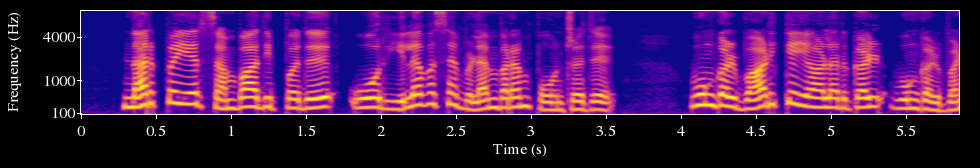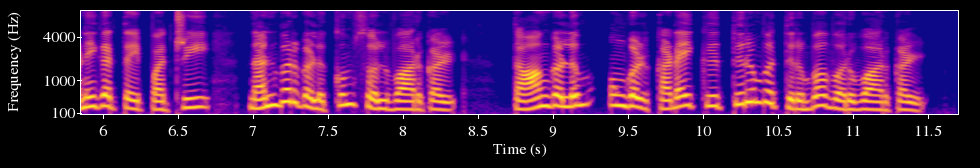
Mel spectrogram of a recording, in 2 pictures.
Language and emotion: Tamil, neutral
